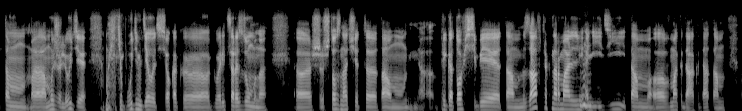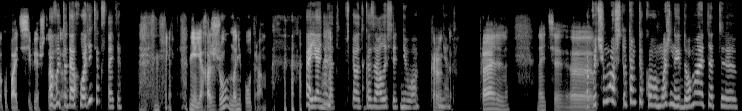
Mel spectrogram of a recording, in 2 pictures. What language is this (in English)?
Russian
